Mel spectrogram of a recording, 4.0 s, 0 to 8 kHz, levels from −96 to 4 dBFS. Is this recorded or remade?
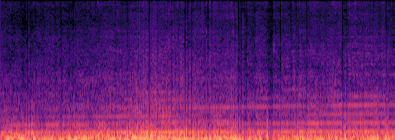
remade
